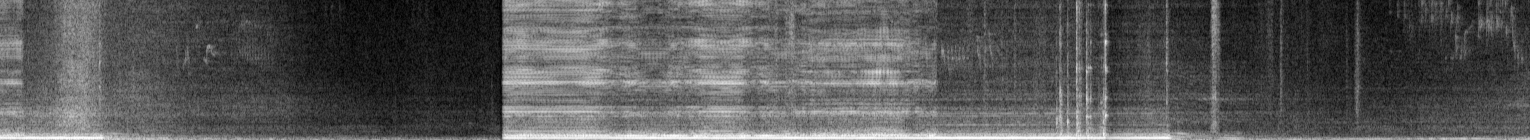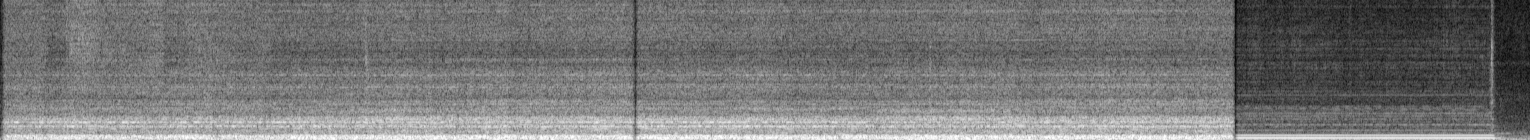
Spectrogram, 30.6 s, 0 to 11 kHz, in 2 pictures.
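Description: Jet mini wood lathe's motor running with a steady hum. It spins down about a second in, starts abruptly again at about five seconds and spins down near twelve seconds. Between about 15 and 27 seconds a louder, rougher cutting noise comes from a tool working the spinning bowl, cutting back the hardened epoxy putty inlay, and the hum returns near the end.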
